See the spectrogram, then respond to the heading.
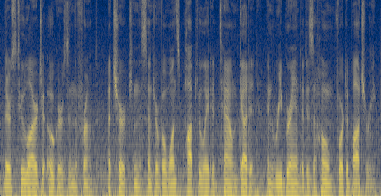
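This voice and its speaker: A man's voice: on the low side, fairly even intonation, normal speed, few pauses, darkish tone, slight background noise. A man reading scripted, dramatic narration for an audio drama story. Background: background music.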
